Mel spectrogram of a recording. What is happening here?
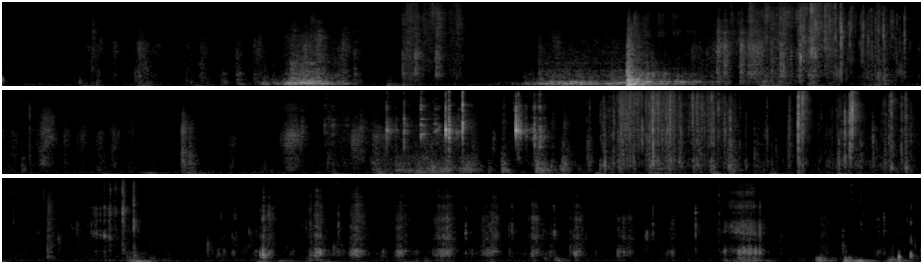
I opened a drawer, got a packet of biscuits out, closed the drawer, took my coffee cup and sat on my bed. Then I opened the packet and started eating biscuits and drinking coffee.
